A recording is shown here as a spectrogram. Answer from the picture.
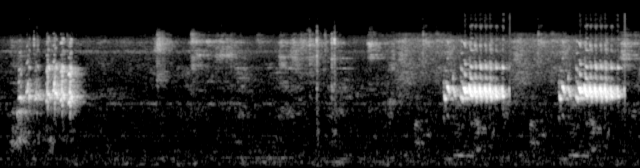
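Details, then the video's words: Ngerol-style song of a sooty-headed bulbul, with a short chattering phrase at the start, then a quiet gap with faint distant chirps, followed by two loud, rich, bubbling phrases about one and a half seconds apart. "Suara Burung Trucukan Ngerol Isian Mewah"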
